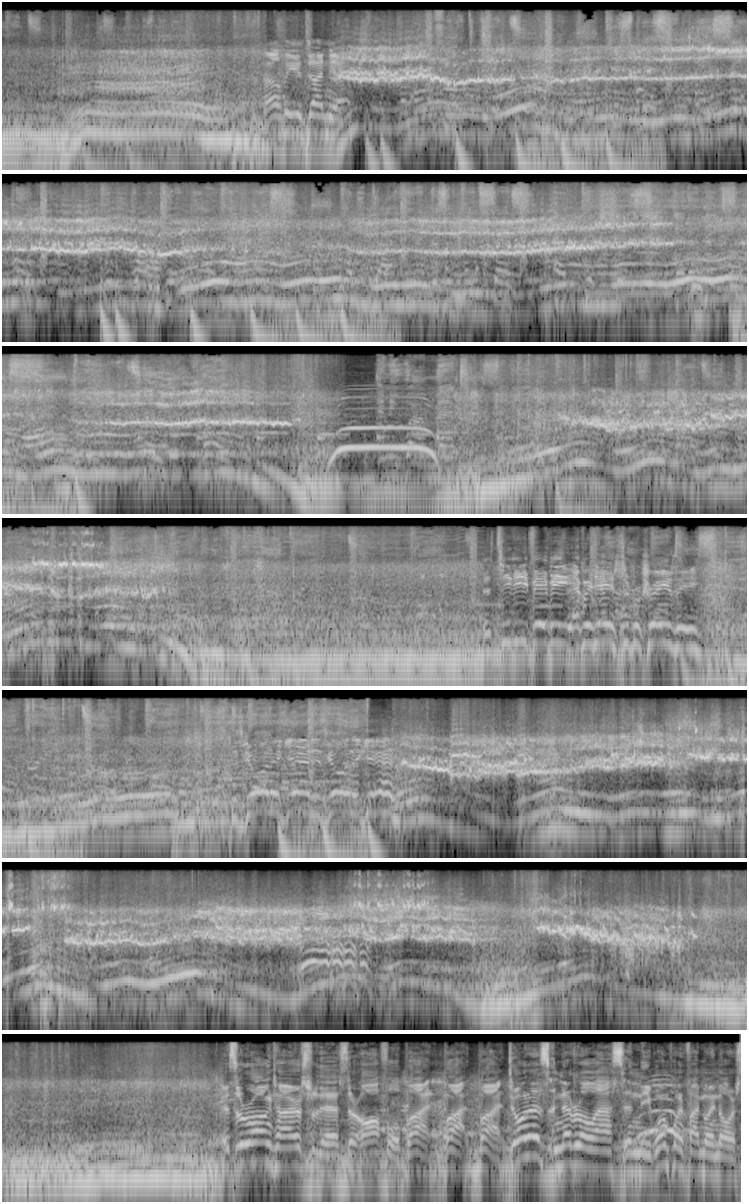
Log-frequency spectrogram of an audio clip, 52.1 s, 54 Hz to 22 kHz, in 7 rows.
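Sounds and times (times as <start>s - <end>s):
car engine revving: 0.0s - 52.0s
tyres squealing: 0.6s - 26.2s, 27.1s - 44.7s.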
